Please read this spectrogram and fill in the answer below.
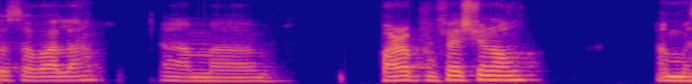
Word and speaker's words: Zavala: hear me yes oh I want to start by saying my name my name is Savala I'm a paraprofessional I'm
